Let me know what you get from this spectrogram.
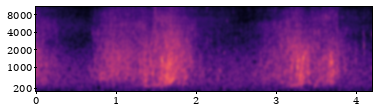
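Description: Waves washing in: a rushing of water that swells and falls back roughly every one and a half to two seconds.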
